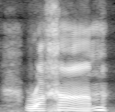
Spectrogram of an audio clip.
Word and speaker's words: raham: They're pronounced a little different, Raham, Rechem, but they're the same letters.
